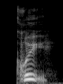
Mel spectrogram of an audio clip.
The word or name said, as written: gry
